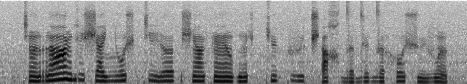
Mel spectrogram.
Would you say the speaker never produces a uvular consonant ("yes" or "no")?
no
